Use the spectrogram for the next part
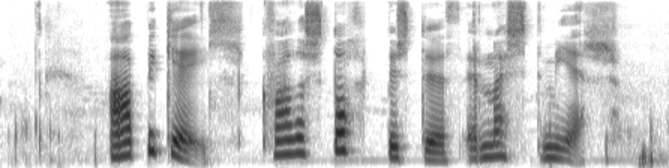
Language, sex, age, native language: Icelandic, female, 30-39, Icelandic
